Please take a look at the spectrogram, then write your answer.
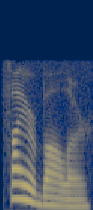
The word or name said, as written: fireballer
